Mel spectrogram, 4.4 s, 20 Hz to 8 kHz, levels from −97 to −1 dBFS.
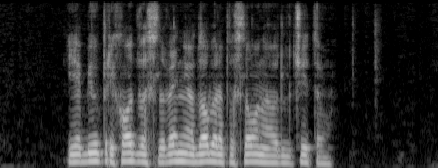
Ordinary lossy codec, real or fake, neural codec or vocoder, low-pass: none; real; none; none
